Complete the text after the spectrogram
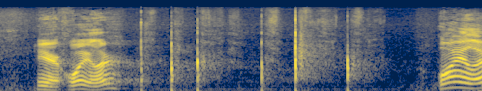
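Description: Chalk taps and clicks against a board.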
